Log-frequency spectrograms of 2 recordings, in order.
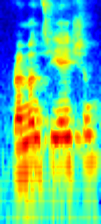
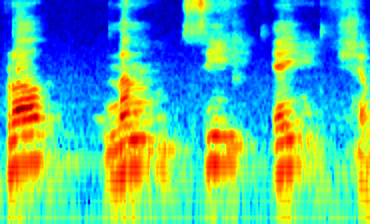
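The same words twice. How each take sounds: First: Said in the usual way. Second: pronunciation in five slow, separate beats; syllable by syllable. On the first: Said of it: "पांच हो गए।". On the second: Shown as a demonstration. Teacher asking students to count syllables, slow and segmented. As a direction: count out pronunciation as pra, nan, si, ei, shan. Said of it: "कितने हो गए?".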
